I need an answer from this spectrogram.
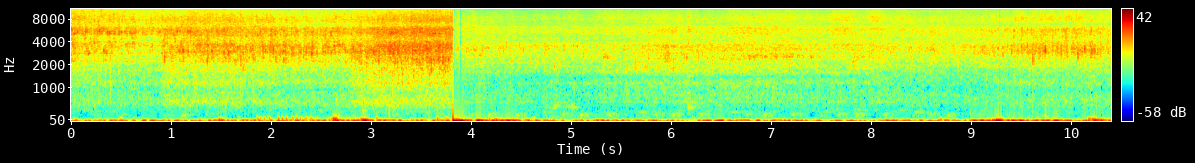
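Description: Whole pointed gourds (potol), rubbed with salt, turmeric and chilli powder, sizzling as they fry in hot oil in a wok. The loud frying hiss drops suddenly to a quieter, steady sizzle about four seconds in.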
